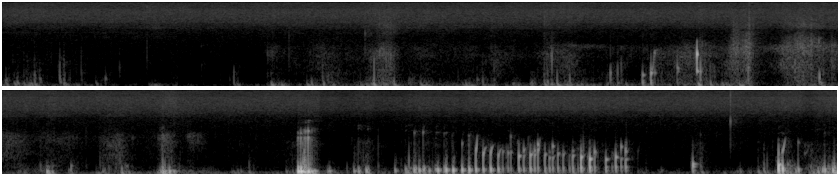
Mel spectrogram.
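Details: Stomach rumbling after eating pizza, with gassiness: irregular low gurgles and bubbling rumbles, with a longer churning rumble midway; active borborygmi.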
